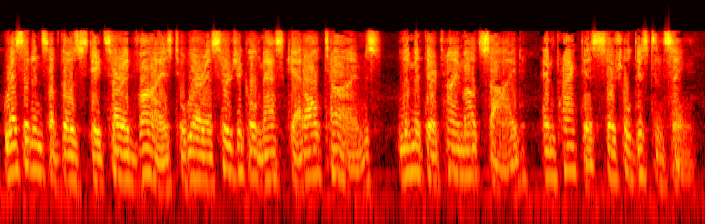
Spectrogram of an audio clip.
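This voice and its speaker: A woman reading a scripted emergency broadcast announcement in a formal, measured, synthetic manner. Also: lowish voice, expressive, a bit bright, husky, rough recording.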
